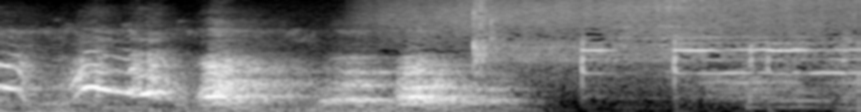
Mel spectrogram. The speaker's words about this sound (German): Da freut sich auch der Vierbeiner an der Leine.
